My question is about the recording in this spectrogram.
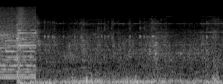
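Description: Electronic background music with a steady beat stops about half a second in. It gives way to the street noise of a busy bazaar lane, with the rumble of motor traffic and general bustle.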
